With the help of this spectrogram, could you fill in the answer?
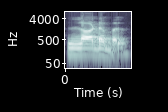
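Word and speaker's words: laudable: हमारे सामने इस लॉडेबल, प्रोनाउंसिएशन लॉडेबल क्लियर हो गया मेरे भाई।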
